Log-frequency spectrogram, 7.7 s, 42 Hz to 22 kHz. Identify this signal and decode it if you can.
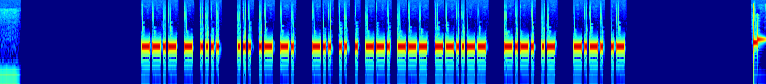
Morse code, heard as a keyed tone, about 42 wpm, 700 Hz. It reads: QTH SAN DIEGO, CA CA
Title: Practice QSO - Exchange 1 - Beginning - 45wpm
